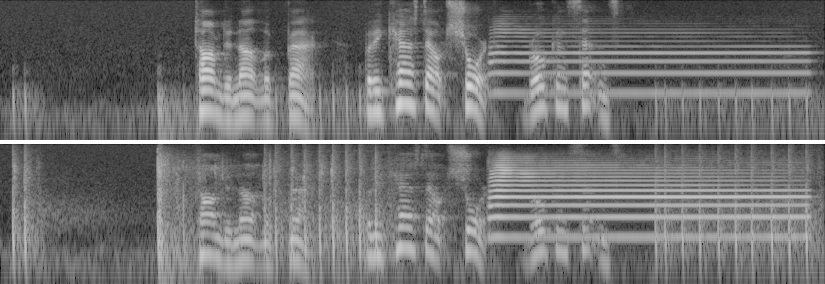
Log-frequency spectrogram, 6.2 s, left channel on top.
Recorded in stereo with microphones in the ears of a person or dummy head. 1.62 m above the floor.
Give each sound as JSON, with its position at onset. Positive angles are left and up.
{"t": 1.5, "sound": "a man speaking", "side_deg": 30, "distance_m": 0.5}
{"t": 3.7, "sound": "a trumpet", "side_deg": -70, "distance_m": 0.6}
